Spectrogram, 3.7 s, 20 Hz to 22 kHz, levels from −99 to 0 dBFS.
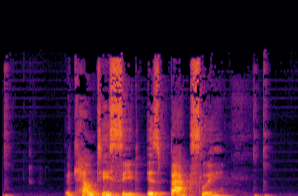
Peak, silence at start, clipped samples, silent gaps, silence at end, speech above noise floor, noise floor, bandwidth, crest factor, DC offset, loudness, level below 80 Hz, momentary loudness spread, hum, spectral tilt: -2 dBFS; 0.05 s; under 0.1%; none; 0.4 s; 45 dB; -64 dBFS; 16 kHz; 20 dB; under 0.1%; -19 LUFS; -60 dBFS; 15 LU; none; -4.5 dB/octave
